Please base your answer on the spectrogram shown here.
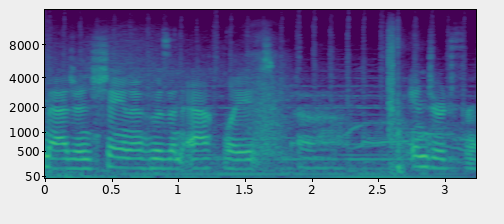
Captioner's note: tube thudding; screaming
